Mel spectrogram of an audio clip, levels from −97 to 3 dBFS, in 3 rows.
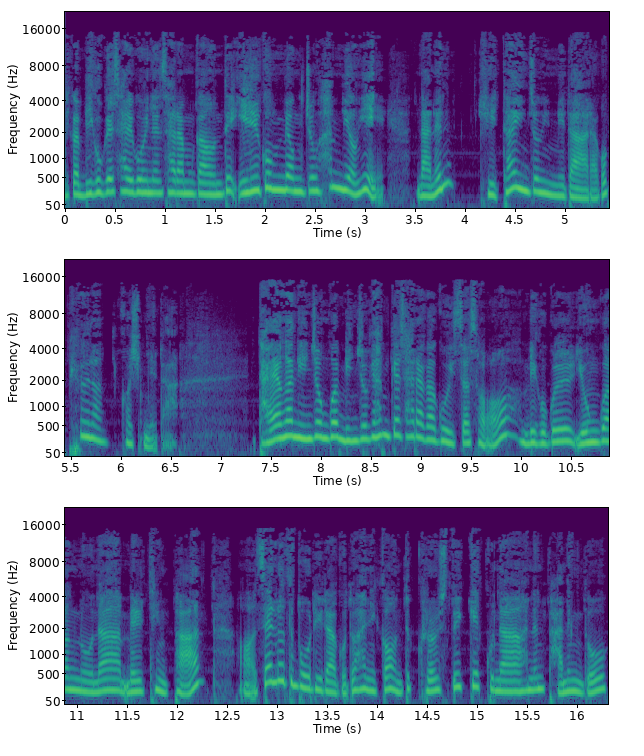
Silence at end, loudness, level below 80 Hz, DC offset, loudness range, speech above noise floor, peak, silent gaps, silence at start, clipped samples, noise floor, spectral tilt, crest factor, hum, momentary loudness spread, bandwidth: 0 s; -30 LUFS; -56 dBFS; under 0.1%; 3 LU; 30 dB; -12 dBFS; none; 0 s; under 0.1%; -59 dBFS; -6 dB/octave; 16 dB; none; 8 LU; 15.5 kHz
